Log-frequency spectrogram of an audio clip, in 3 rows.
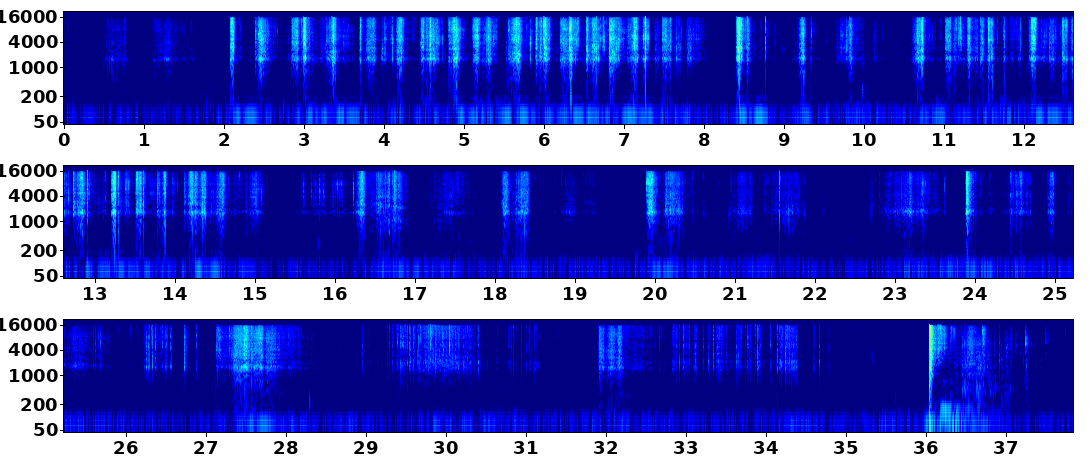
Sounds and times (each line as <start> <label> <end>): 0.6 footsteps on gravel/small pebbles 9.8
10.6 footsteps on gravel/small pebbles 15.1
36.0 footsteps on gravel/small pebbles 37.4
